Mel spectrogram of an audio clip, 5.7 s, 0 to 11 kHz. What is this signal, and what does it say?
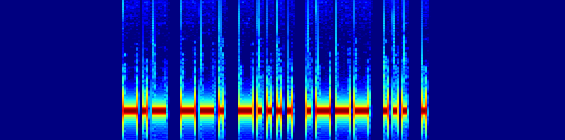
Morse code, heard as a keyed tone, about 25 wpm, 700 Hz. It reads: KG6JSE
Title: USA Call Signs - 6 Characters - 2x Character Spacing - 25wpm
